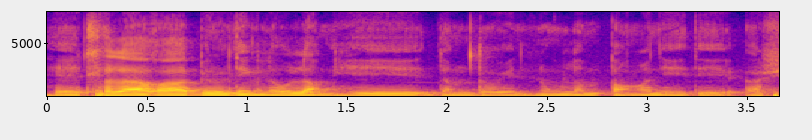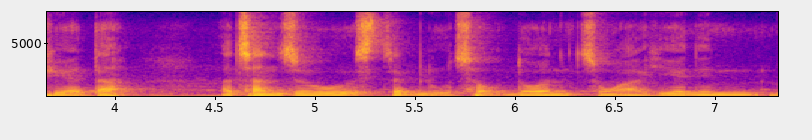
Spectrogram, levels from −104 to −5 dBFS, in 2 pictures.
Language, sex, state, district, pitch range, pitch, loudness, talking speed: Mizo, male, Mizoram, Aizawl, 85-100 Hz, 95 Hz, -19 LUFS, 195 wpm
